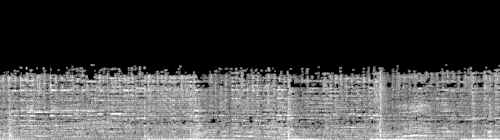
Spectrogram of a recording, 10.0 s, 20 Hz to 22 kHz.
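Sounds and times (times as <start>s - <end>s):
accordion: 0.0s - 10.0s
heavy bass: 7.4s - 8.3s, 9.2s - 10.0s.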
